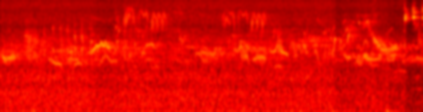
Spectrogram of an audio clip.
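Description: Several birds singing and chirping, short overlapping calls over a steady outdoor hiss.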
